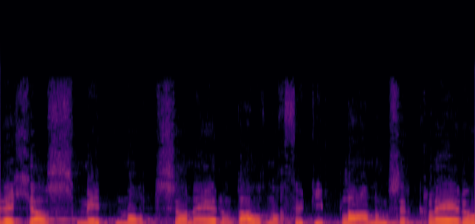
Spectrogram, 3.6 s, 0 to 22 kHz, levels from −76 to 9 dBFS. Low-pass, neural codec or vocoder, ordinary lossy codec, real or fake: 14.4 kHz; vocoder, 44.1 kHz, 128 mel bands every 512 samples, BigVGAN v2; none; fake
